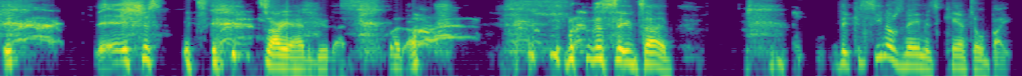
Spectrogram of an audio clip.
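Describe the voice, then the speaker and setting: An American man co-hosting a casual live fan podcast, talking in an excitable, joking way. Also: fairly high pitch, measured pace, long pauses, husky, dry recording. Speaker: podcast co-host.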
